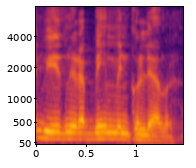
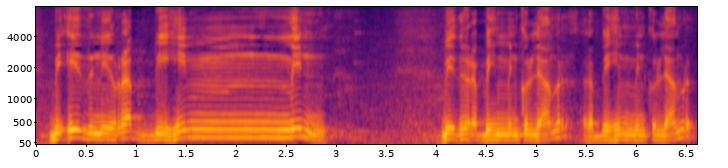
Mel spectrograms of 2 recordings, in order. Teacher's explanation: اس کے بعد جو من کا میم ہے اس کے اوپر تشدید ہے. 3 میم ہمیں پڑھنا ہے یہاں پر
